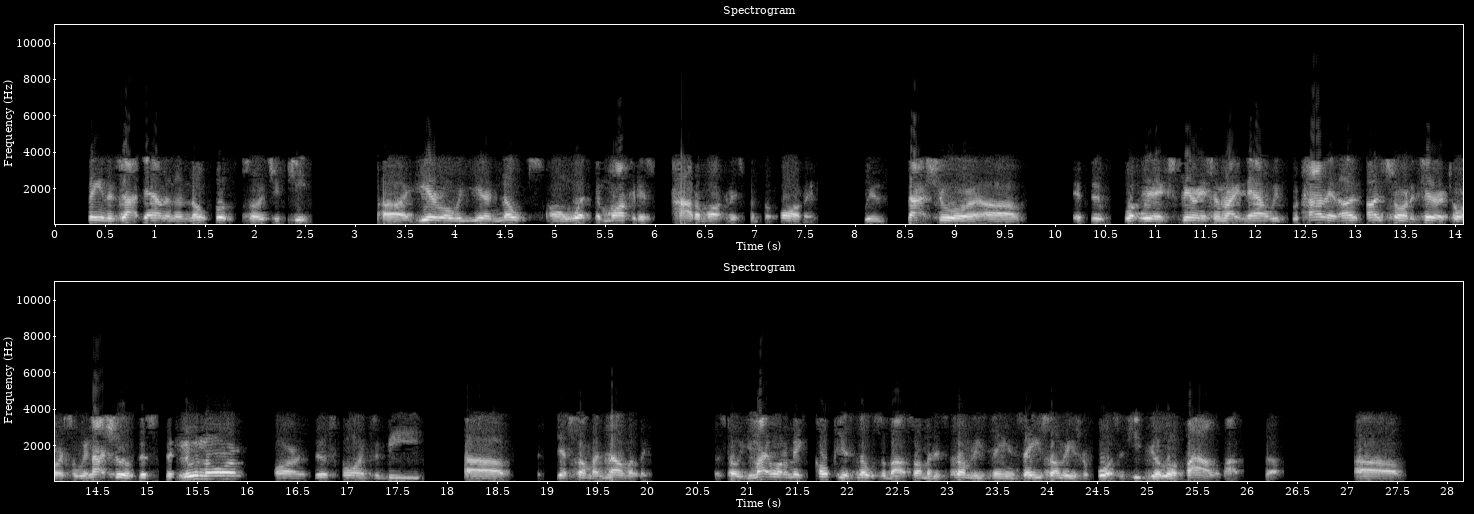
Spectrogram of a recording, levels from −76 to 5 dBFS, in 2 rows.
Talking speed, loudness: 200 wpm, -14 LUFS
